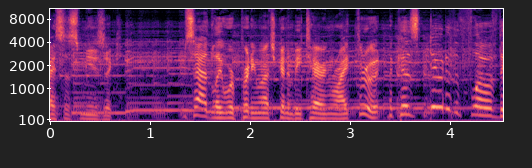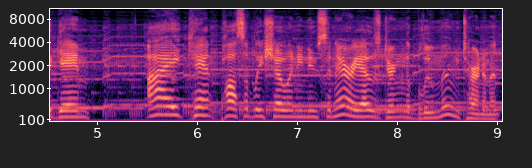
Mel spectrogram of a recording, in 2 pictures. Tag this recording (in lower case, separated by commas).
speech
